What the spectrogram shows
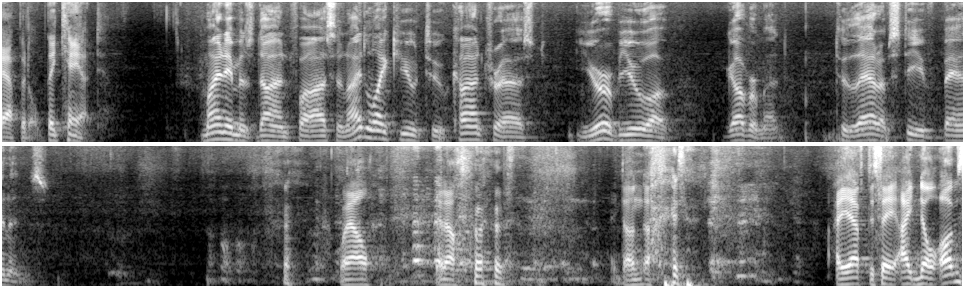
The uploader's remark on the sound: In this episode we bring you an Acton Lecture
